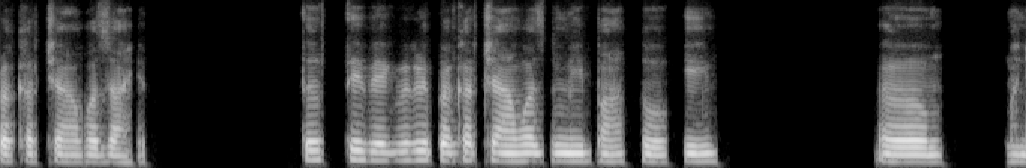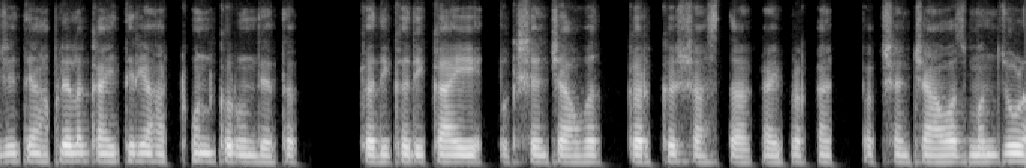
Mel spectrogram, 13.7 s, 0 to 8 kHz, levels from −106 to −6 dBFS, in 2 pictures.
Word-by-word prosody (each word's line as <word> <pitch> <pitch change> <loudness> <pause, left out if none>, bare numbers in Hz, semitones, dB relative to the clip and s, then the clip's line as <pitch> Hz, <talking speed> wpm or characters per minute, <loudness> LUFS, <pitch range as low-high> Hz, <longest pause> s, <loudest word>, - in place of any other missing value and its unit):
प्रकारचे 130 0 -2
आवाज 125 0 -2
आहेत. 120 -1 -4 1.0
तर 160 - +3 0.2
ते 165 - +2
वेगवेगळे 150 +1 0
प्रकारचे 145 0 -1
आवाज 140 0 +2 0.2
मी 135 0 +5
पाहतो 130 -1 -3
की 135 +1 -2 1.1
अ, 135 - -1 0.8
म्हणजे 130 +1 -2
ते 140 - +2
आपल्याला 135 +1 +4
काहीतरी 135 +1 +1
आठवण 140 +1 0
करून 125 -2 +3
देतात. 120 -1 -1 0.5
कधी-कधी 125 0 +3
काही 125 -1 +5 0.2
पक्ष्यांचे 125 0 0
आवाज 120 +1 +2 0.2
कर्कश 130 +2 +1
असतात, 120 -2 -2
काही 115 -1 0
प्रकार 125 0 -3 0.2
पक्ष्यांचे 125 -1 -3
आवाज 120 +1 +3
मंजुळ 135 +2 +5
130 Hz, 130 wpm, -26 LUFS, 125-135 Hz, 1.1 s, मी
